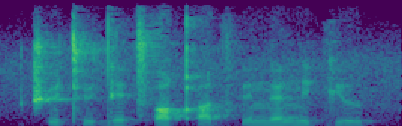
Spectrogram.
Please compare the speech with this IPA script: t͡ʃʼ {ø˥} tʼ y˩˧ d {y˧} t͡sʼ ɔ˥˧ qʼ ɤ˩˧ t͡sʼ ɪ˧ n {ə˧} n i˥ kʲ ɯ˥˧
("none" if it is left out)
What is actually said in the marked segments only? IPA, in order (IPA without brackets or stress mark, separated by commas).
y˥, e˧, ɛ˧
